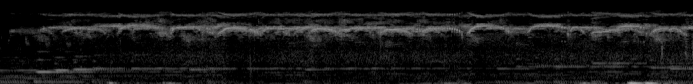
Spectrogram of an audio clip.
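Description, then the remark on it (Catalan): Common swifts, migratory birds that return around May to nest on city roofs, scream overhead in a continuous shrill chorus, many high calls overlapping and repeating steadily with a faint low rumble beneath, and no one speaking. “Sabies que ja han arribat els falciots?”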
